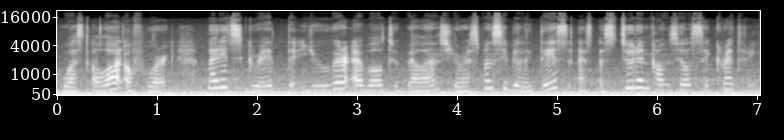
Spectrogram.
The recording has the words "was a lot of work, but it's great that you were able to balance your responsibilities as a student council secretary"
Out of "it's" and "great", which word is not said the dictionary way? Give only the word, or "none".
none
